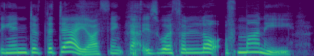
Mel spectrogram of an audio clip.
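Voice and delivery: put-on high elderly English lady voice. Playing an Antiques Roadshow expert when asked: old English lady voice. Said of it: "put on your old, old lady voice".

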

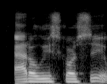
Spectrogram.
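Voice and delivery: ordinary talk

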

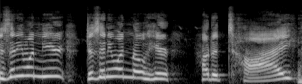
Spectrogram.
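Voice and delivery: put-on helpless, very high call.

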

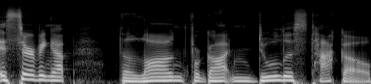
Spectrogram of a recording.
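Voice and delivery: put-on spooky, ghostly haunted-ride host character voice. Describing a dish on a Haunted Mansion list, in a Ghost Host voice. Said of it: "I don't know why I use a different voice for that".

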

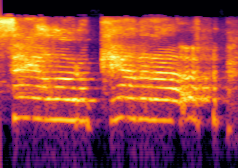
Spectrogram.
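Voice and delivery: put-on very high, drawn-out, full-lung yell. Retelling shouting to a passing artist from the reporters' scrum: retelling a yell at full volume. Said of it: "I just yelled at the top of my lungs".

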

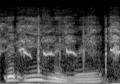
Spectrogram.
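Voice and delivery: put-on polished, formal, professional host voice. Opening the podcast more professionally as asked: mock professional greeting. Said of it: "wanted me to start it a little bit more professional".

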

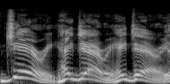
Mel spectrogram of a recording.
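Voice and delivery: put-on New York accent, loud calling out. Imitating a sitcom character calling a friend: George Costanza's New York accent. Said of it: "a New York accent".

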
